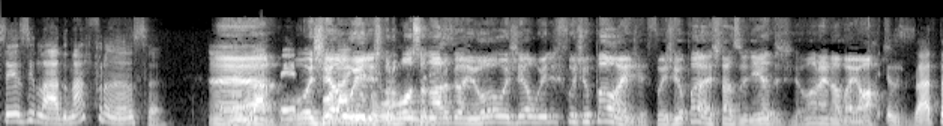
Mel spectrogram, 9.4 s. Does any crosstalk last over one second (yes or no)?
yes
